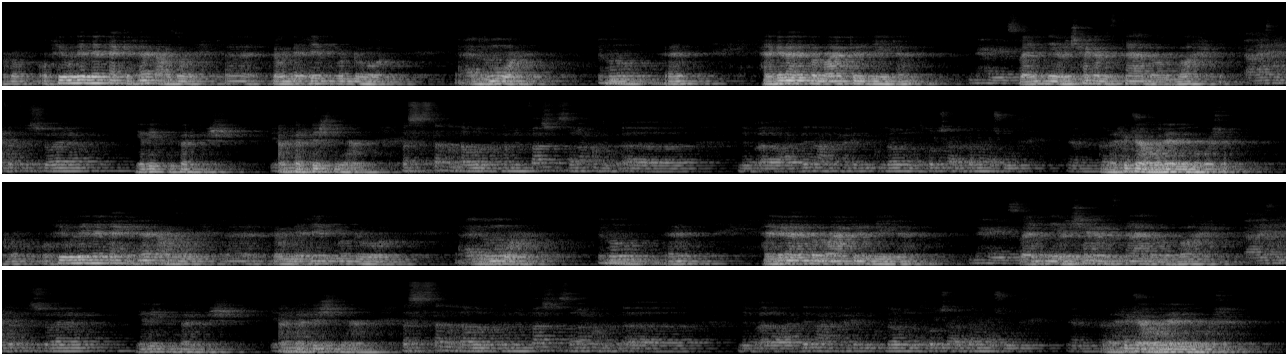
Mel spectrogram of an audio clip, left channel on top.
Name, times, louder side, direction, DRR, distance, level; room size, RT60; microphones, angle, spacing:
voice 1, 0.0-3.9 4.5-5.2 6.0-6.4 6.7-6.9 7.6-9.2 10.2-12.3 12.5-12.9 14.2-15.1 15.6-16.5 23.8-25.1, left 4 dB, 60° left, -1 dB, 0.3 m, -28 dB
voice 2, 4.6-5.0 6.0-6.4 7.5-7.6 9.7-11.2 12.4-13.8 15.5-16.3 16.6-23.2 23.5-24.8, equal, 35° left, -5 dB, 1.0 m, -39 dB
4.3 x 3.9 x 2.3 m, 1.5 s
head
